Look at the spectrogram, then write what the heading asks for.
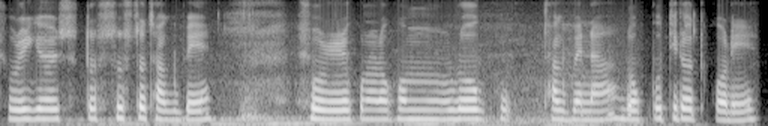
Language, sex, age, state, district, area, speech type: Bengali, female, 18-30, West Bengal, Murshidabad, urban, spontaneous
